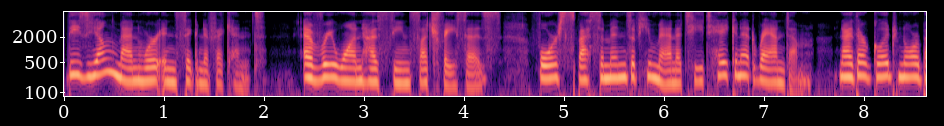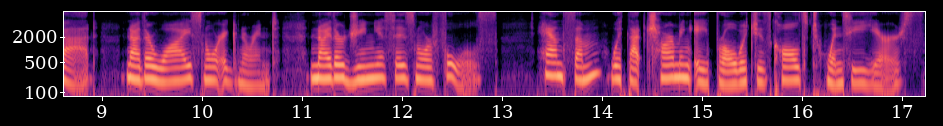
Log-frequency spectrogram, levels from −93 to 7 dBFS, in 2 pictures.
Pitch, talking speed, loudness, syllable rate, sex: 200 Hz, 140 wpm, -20 LUFS, 4.7 syllables/s, female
